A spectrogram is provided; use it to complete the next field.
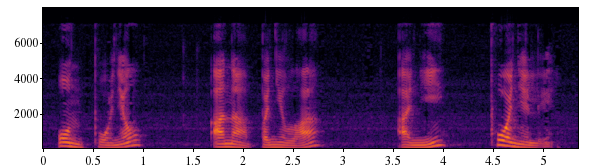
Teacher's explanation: Note that the stress only shifts in the feminine form.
